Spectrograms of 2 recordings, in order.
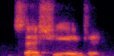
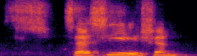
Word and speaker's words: satiation: Satiated. The word is, this is English, it is TI is pronounced as sh. Okay, so satiation, satiated desire.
